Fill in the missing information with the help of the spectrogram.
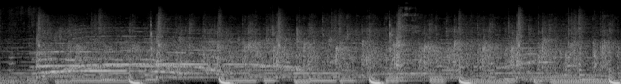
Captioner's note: group applauds and cheers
